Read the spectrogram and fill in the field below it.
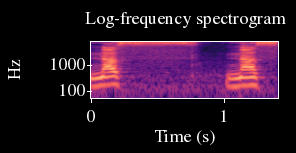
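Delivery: নাস with a long hissing s; নাস ending in sustained airflow; airy hams. Shown as a demonstration. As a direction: let air flow out on the s of নাস. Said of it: "এভাবে বাতাস বের হবে".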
